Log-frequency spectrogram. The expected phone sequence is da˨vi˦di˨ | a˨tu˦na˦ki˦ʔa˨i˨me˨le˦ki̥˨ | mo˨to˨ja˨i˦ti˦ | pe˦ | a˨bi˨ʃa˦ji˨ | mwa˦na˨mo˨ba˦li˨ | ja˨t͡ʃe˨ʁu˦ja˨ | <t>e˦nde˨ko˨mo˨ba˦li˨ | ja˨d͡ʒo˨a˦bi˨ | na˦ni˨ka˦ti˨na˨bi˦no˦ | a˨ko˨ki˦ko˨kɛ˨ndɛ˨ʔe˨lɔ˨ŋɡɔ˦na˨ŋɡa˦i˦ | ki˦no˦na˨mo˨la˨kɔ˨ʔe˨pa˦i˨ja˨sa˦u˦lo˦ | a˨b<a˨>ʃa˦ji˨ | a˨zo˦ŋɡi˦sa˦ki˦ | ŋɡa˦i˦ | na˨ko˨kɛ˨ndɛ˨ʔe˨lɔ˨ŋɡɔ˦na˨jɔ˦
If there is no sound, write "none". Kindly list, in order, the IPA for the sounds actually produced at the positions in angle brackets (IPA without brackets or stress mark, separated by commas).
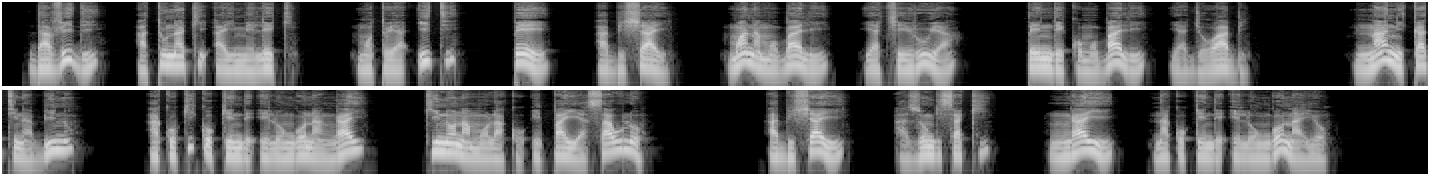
p, i˨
